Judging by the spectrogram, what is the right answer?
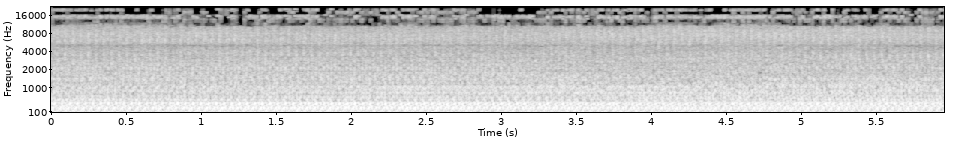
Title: Front load washing machine Sound Problem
